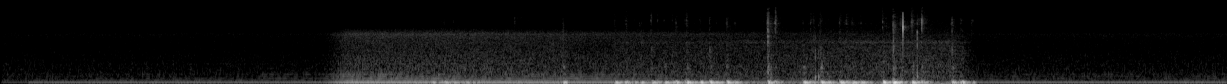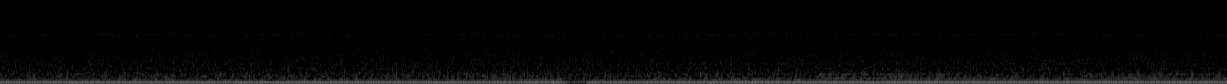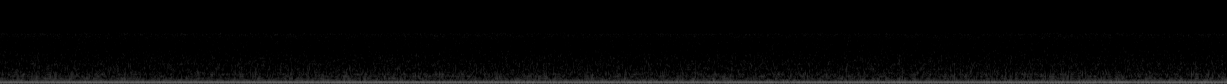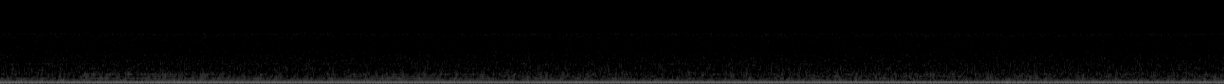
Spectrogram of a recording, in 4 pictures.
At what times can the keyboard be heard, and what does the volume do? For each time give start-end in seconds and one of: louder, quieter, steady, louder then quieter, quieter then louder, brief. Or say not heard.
4.2-9.8 louder.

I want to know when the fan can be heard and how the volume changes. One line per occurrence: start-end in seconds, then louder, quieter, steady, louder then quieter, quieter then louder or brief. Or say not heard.
0.0-49.0 quieter.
